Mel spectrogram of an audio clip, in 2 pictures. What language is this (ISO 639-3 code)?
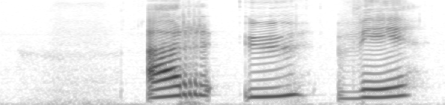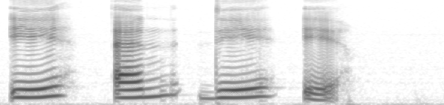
nor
